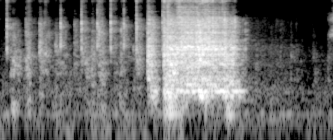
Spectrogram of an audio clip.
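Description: A scooter fitted with performance parts cranks over in a rapid series of starter pulses, then fires into a loud, buzzing engine note that lasts about a second before it dies away.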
